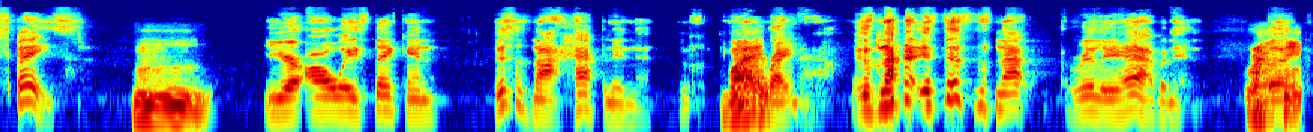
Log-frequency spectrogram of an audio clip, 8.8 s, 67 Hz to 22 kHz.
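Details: Aphasia in a 52-year-old male ischemic stroke survivor, speaking 3 years after his stroke; he is still working on his speech, thinking about every word, syllable and cadence.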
